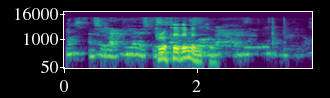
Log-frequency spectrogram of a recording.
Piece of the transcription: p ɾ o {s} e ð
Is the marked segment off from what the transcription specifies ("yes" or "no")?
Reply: yes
